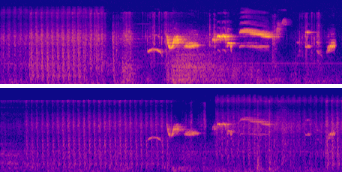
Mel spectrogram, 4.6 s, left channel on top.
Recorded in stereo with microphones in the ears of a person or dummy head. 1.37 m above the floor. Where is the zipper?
I don't hear a zipper.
